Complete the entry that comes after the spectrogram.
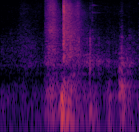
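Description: Dried, completely hardened clumps of Slime Premium sealant roll around inside an opened bicycle tubeless tire casing as it is spun, after a year in use. They make a short series of light, bright pattering and rattling taps with little low end. The sealant has fully dried out.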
